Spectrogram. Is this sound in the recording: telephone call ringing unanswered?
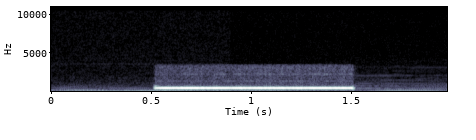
yes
